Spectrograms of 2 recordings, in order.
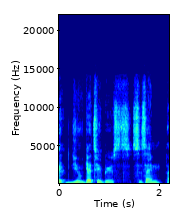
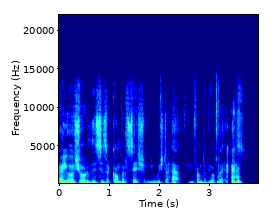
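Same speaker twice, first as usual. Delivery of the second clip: very low, secretive, conspiratorial murmur; 6 dB quieter than usual. Leaning in to the one asking about robes, in a very low conspiratorial voice. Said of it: "lean in conspiratorially in a very low voice".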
